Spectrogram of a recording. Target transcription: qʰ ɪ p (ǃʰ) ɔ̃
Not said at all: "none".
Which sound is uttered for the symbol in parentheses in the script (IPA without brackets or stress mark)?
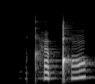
ǃʰ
